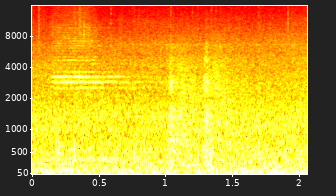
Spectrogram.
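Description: City street traffic: a vehicle's low engine rumble, with a brief high tone lasting about half a second just after the start.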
